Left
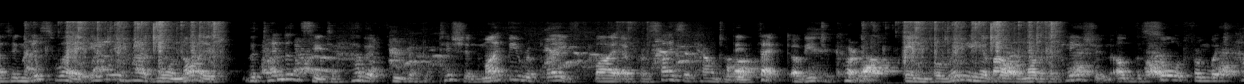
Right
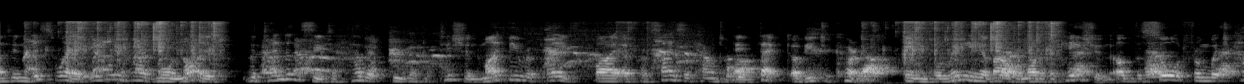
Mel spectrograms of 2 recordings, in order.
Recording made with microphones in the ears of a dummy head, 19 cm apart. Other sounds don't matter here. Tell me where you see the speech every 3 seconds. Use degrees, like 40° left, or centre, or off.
30° left, 30° left, 10° left, 20° right.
